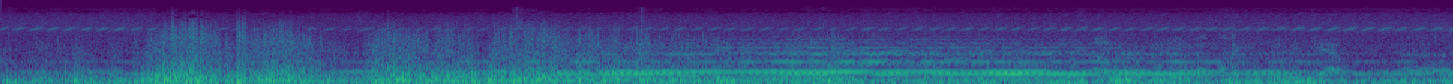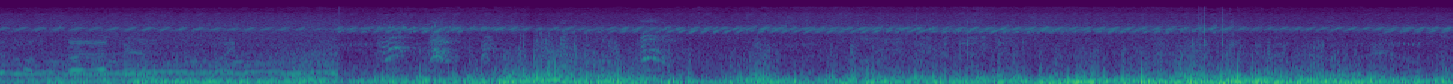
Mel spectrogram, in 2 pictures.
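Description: Strong wind buffeting the microphone throughout. From about five seconds in, a steady two-tone wail like an outdoor tornado warning siren sounds over the wind for about ten seconds, then cuts off abruptly.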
